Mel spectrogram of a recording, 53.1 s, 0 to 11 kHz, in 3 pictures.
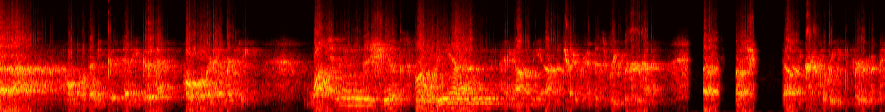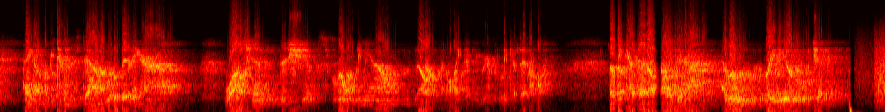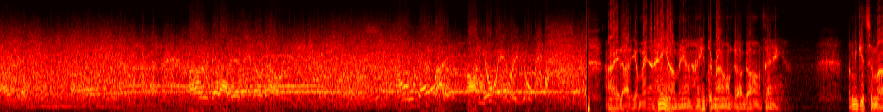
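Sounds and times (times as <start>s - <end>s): man's voice with heavy echo: 0.0s - 51.2s
radio static: 33.4s - 51.0s.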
